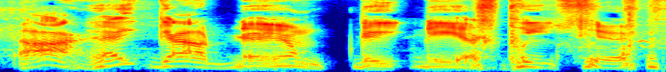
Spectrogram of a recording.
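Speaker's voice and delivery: slow, very drawn-out Southern American accent. Redoing a line because it's funnier with the southern american accent. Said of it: "It's even funnier with the southern".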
